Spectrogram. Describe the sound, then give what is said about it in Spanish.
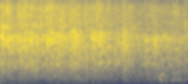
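Sustained crowd applause at a flower-battle parade greets a group and its floats. Dense, even clapping continues throughout and eases slightly toward the end. “os pido la primera ovación para el grupo Golayu”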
